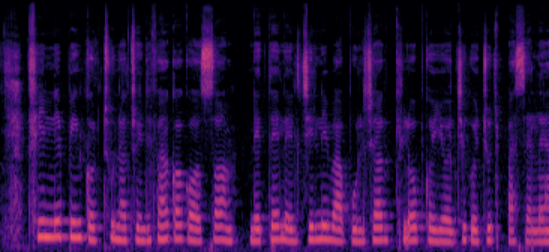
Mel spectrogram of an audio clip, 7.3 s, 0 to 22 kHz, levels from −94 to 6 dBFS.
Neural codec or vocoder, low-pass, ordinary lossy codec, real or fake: none; none; none; real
